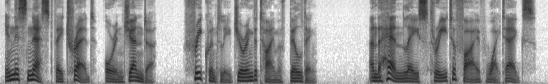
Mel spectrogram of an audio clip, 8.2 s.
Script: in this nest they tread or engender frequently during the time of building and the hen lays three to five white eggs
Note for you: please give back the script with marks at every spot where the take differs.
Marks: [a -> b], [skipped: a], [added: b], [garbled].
in this nest they tread or engender frequently during the time of building and the hen lays three to five white eggs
